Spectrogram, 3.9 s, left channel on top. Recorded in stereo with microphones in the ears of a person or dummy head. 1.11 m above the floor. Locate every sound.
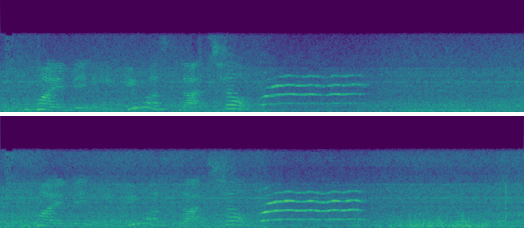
0.2 s a woman speaking: 15° left (ahead or behind), 0.9 m
1.9 s singing: 45° right (ahead or behind), 0.6 m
